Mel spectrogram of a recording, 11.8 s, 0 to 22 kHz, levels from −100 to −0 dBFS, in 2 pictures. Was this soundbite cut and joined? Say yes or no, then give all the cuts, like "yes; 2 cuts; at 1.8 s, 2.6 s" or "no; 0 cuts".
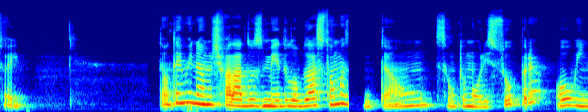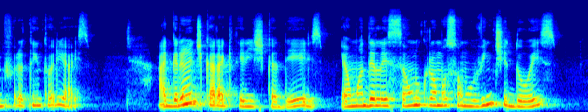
yes; 1 cut; at 3.5 s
